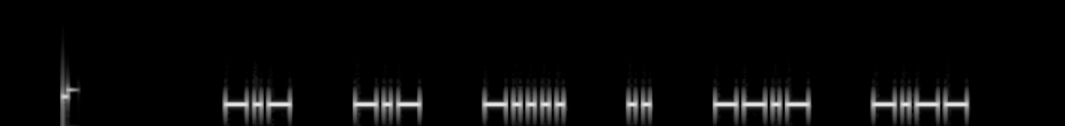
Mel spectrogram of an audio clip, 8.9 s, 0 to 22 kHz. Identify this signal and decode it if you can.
Morse code, heard as a keyed tone, about 20 wpm, spaced as for 11 wpm, 700 Hz. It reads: KK6IQY
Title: USA Call Signs - 6 Characters - 3x Character Spacing - 20wpm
